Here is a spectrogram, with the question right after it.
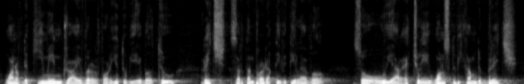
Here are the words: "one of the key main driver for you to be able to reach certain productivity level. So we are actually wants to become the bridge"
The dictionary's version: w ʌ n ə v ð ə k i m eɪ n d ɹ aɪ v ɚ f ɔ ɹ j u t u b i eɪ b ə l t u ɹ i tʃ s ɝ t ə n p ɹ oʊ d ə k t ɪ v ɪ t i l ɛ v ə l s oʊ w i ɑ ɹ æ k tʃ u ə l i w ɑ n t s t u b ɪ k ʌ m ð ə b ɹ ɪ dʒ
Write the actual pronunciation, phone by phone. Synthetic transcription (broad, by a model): w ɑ n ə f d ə k i m eɪ n d ɹ aɪ v ɚ f ɔ ɹ j u t u b i eɪ b ə l t u ɹ i tʃ s ɝ t ə n p ɹ oʊ d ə k t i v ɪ t i l ɛ v ə l s oʊ w i ɑ ɹ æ k tʃ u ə l i w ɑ n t s t u b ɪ k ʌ m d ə b ɹ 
